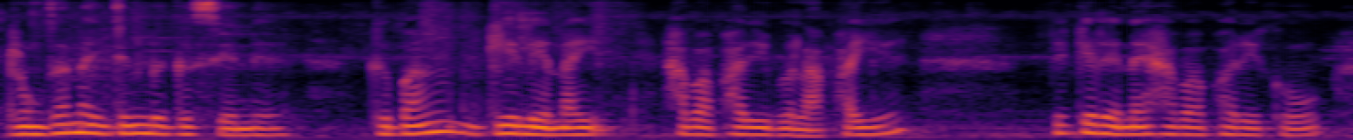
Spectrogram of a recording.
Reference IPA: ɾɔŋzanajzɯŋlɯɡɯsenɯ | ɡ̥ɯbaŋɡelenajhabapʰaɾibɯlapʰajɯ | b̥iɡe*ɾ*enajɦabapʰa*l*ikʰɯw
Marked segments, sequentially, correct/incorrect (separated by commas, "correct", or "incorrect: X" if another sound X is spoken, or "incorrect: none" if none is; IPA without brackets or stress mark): incorrect: l, incorrect: ɾ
